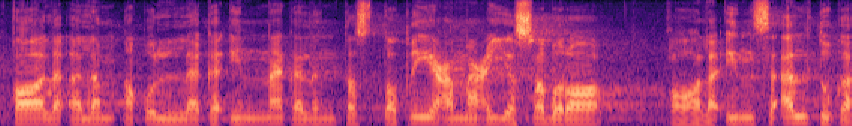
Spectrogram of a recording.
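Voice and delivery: slow, drawn-out Quranic recitation. Retold or imitated. Imam reciting the verse in taraweeh, slow melodic recitation. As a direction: chant each word slowly as in prayer.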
